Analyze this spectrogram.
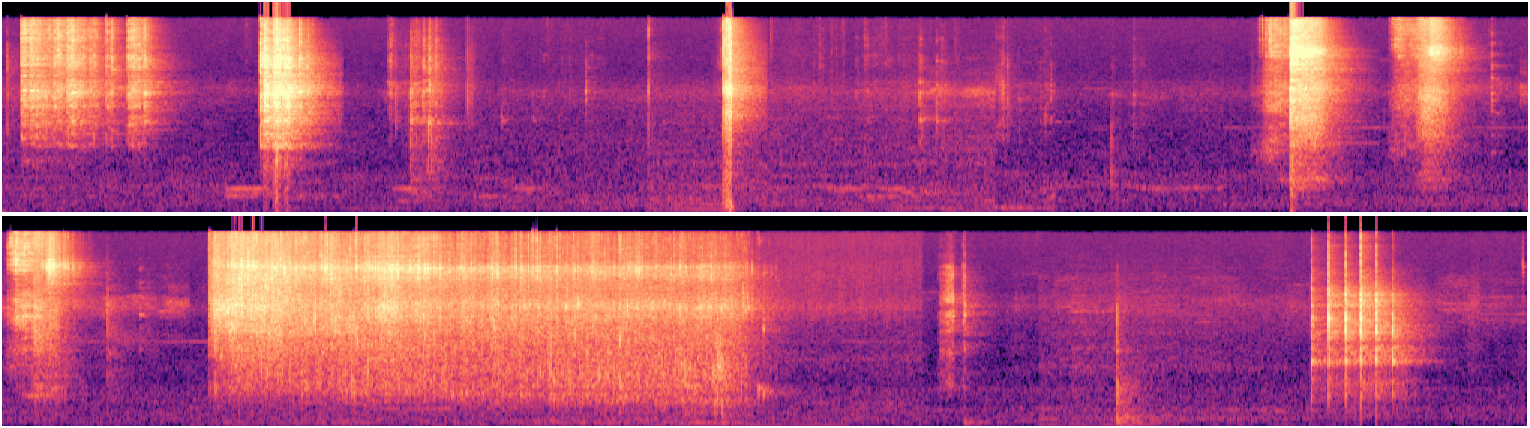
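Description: A run of kitchen preparation sounds with steel utensils: short scrapes and clinks against steel bowls and plates, and water poured from a steel cup onto dry lentils. A steady rushing noise lasts about four seconds in the middle, and a quick rattle of clicks comes near the end.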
